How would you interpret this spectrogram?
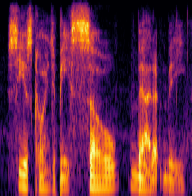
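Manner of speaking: soft slow mournful voice; mourning. A narrator's reading. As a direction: moan it quietly in dread. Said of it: "Lyra's voice mourned".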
